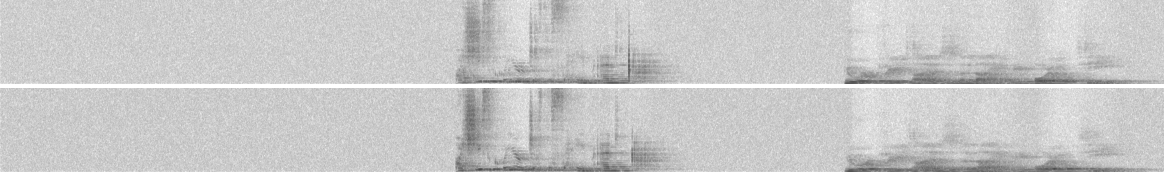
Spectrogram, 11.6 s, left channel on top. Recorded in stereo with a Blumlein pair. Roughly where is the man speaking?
Ahead left.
